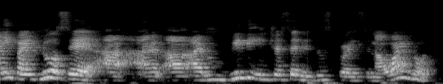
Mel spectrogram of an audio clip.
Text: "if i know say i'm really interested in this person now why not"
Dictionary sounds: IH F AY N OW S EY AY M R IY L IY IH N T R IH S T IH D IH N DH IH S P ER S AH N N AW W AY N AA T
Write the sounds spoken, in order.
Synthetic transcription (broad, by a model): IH F AY N OW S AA AY M R IY L IY IH N T R IH S T IH D IH N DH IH S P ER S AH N N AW W AY N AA T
